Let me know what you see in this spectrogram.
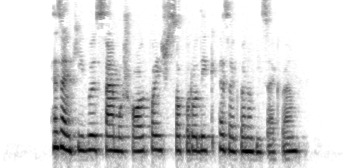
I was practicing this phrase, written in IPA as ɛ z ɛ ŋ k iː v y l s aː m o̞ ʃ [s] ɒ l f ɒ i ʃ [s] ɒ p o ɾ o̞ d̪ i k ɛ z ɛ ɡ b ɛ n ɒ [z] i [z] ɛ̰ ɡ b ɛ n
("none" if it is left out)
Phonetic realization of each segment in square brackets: h, s, v, z

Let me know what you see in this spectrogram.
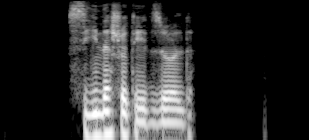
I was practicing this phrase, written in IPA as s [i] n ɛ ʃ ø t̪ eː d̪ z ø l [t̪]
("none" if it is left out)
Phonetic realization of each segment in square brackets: iː, d̪

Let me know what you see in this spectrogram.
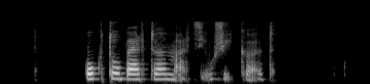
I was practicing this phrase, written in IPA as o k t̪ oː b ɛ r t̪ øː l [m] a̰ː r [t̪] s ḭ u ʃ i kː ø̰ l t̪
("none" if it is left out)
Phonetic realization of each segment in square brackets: m, t̪

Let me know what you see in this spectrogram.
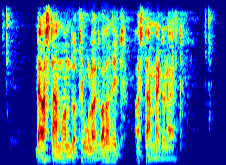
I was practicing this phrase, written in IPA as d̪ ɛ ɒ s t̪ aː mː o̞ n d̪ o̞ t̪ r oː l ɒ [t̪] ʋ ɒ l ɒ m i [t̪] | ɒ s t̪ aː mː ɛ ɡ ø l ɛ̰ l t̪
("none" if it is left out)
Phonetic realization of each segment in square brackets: d̪, t̪

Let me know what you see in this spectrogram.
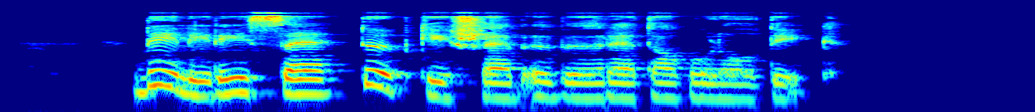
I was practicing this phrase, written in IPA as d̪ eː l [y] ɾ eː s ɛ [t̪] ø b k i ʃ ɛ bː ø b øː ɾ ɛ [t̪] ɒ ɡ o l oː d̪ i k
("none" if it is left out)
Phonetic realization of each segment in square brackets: i, t̪, t̪

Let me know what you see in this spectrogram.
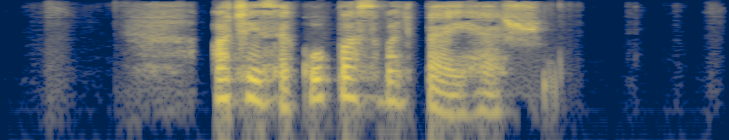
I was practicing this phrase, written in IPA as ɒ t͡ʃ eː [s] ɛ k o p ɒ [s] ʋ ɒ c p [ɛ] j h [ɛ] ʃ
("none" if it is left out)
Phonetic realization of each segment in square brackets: s, s, ɛ, ɛ

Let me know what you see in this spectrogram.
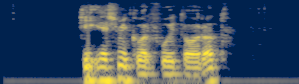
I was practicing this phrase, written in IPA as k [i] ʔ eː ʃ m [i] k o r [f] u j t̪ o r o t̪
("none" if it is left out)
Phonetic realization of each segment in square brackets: i, i, f

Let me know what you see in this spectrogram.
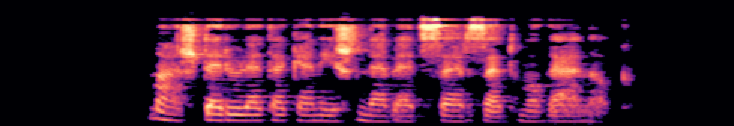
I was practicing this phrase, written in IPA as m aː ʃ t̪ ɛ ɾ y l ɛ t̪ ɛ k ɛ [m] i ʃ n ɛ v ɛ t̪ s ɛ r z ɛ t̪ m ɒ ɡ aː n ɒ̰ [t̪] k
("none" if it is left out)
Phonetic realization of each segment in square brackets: n, none

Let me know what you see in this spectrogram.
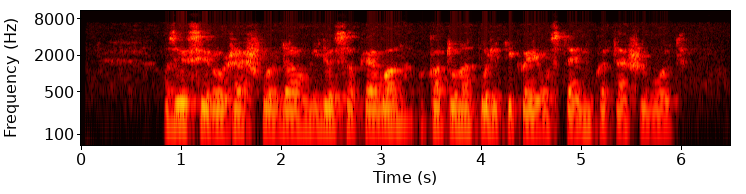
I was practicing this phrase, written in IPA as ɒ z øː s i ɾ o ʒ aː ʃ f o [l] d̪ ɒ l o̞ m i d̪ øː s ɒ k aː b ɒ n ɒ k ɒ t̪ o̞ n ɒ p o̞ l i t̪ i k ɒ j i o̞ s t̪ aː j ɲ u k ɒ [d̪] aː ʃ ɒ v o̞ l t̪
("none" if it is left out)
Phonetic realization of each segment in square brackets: r, t̪

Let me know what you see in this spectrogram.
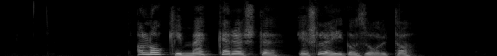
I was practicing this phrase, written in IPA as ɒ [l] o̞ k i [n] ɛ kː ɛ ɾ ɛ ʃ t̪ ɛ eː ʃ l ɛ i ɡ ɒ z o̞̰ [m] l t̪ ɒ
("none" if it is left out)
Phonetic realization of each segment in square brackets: l, m, none

